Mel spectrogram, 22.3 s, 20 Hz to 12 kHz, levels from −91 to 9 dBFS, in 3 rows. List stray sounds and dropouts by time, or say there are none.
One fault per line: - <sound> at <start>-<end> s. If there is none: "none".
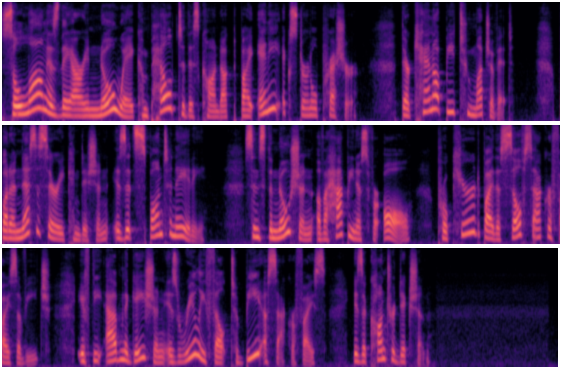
none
